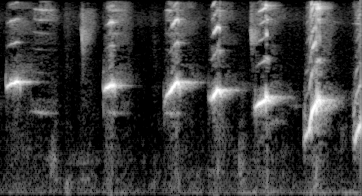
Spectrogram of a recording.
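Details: Training song of a white-rumped shama for caged birds to copy, ngeplong style: spaced bright whistled notes roughly every half second, the final ones sliding upward.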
